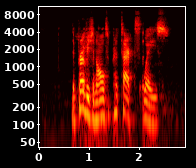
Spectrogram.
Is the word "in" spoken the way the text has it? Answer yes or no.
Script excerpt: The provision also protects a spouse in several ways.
no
